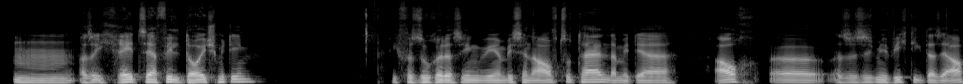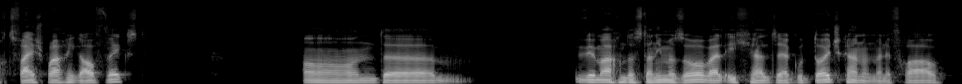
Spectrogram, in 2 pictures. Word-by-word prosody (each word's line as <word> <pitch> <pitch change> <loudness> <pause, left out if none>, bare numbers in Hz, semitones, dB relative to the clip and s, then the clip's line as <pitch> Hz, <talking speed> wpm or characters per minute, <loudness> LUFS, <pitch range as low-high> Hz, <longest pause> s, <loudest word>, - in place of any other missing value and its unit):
Hm, 90 -2 -2
also, 95 +2 -1
ich 95 -2 -3
rede 110 +3 +5
sehr 110 -1 +6
viel 110 -4 +3
Deutsch 105 +4 +4
mit 120 0 -1
ihm. 125 0 -2 1.2
Ich - - -9
versuche, 105 +1 +2
das 95 -2 +3
irgendwie 100 -1 +1
ein 95 - 0
bisschen 100 0 -1
aufzuteilen, 105 +4 +2
damit 90 0 -3
er 85 -1 0 0.3
auch, 110 +4 +2
äh - - -10
also, 100 0 -2
es 100 0 -4
ist 100 0 -3
mir 105 -2 0
wichtig, 105 -2 -3
dass 95 -1 0
er 90 0 +3
auch 100 +1 +1
zweisprachig 95 0 -1
aufwächst. 90 +7 -2 1.6
Und, 95 -1 -2
ähm 90 -2 -2 1.0
wir 105 0 0
machen 105 0 +1
das 100 -2 -2
dann 100 0 -1
immer 100 -1 +1
so, 100 +4 +2
weil 95 -2 +1
ich 100 -1 -5
halt 85 -2 -1
sehr 85 -2 -1
gut 90 +2 -9
Deutsch 105 +2 +1
kann 100 -4 -1
und 80 -1 -6
meine 80 -1 -6
Frau 85 0 -4
95 Hz, 150 wpm, -23 LUFS, 90-105 Hz, 1.6 s, sehr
